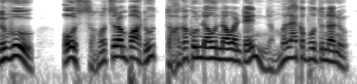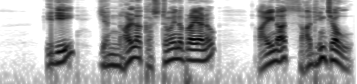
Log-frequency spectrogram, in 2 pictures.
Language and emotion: Telugu, surprised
